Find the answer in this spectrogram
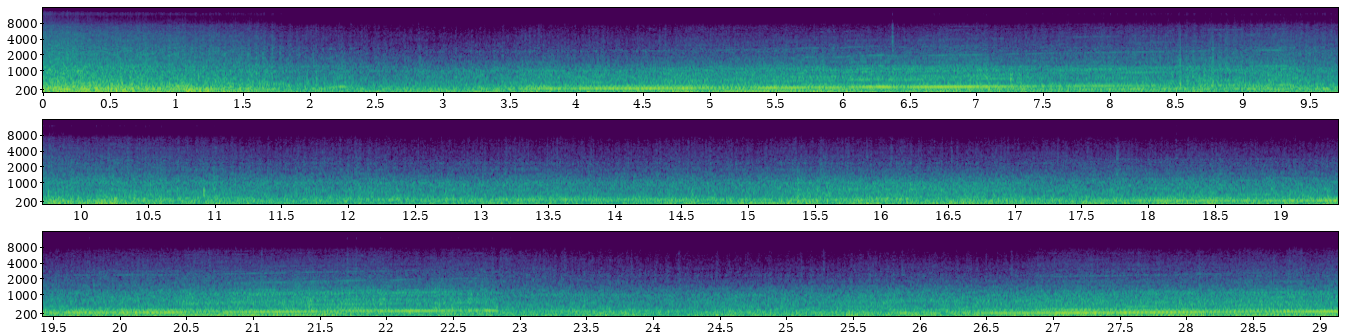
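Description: Car engine at full throttle heard from inside the car on a race track, its note climbing through the revs and dropping back at each upshift, several times over, under constant wind and tyre noise.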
